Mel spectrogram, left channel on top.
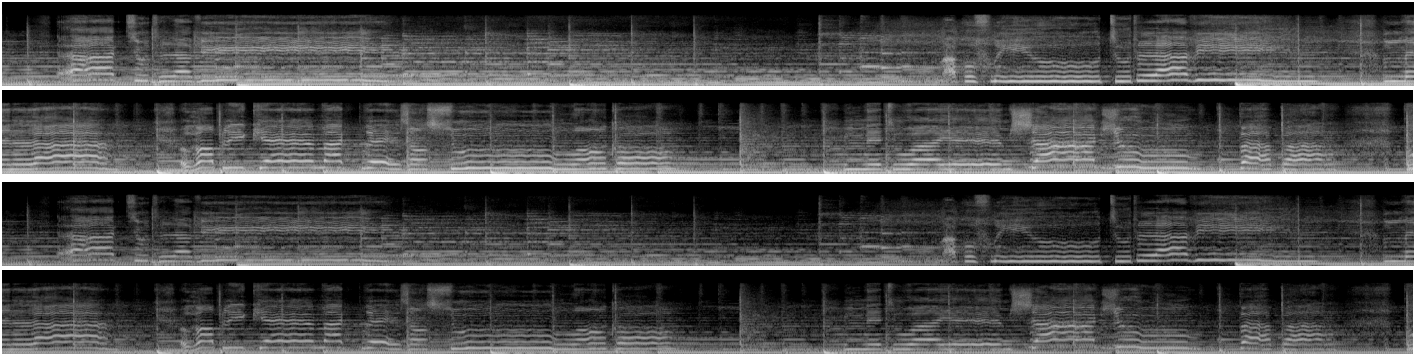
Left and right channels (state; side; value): quieter; right; 8.0 dB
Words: À toute la vie, aux fruits où toute la vie mène là, rempli qu'est ma présence ou encore nettoyer chaque jour, papa,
